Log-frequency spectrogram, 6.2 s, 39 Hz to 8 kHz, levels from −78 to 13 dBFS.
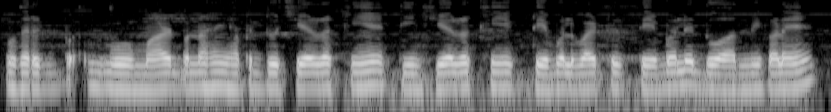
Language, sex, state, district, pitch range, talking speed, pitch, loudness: Hindi, male, Uttar Pradesh, Lucknow, 125-130 Hz, 260 wpm, 125 Hz, -12 LUFS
